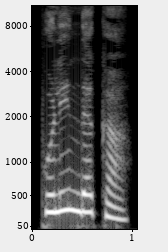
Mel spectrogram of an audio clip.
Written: ಪುಳಿಂದಕ

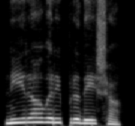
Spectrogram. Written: ನೀರಾವರಿಪ್ರದೇಶ

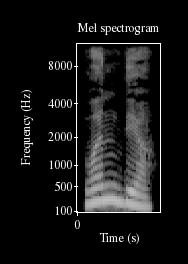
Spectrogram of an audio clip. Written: ವಂದ್ಯ

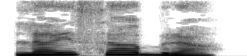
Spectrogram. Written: ಲೈಸಾಬ್ರ

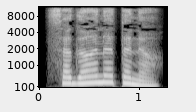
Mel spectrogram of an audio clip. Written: ಸಘಾನತನ

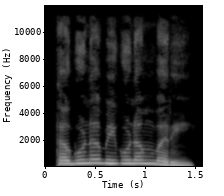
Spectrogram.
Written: ತಗುಣಬಿಗುಣಂಬರಿ

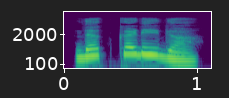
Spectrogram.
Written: ಧಕ್ಕಡಿಗ

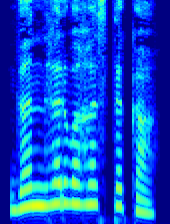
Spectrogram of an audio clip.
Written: ಗಂಧರ್ವಹಸ್ತಕ

